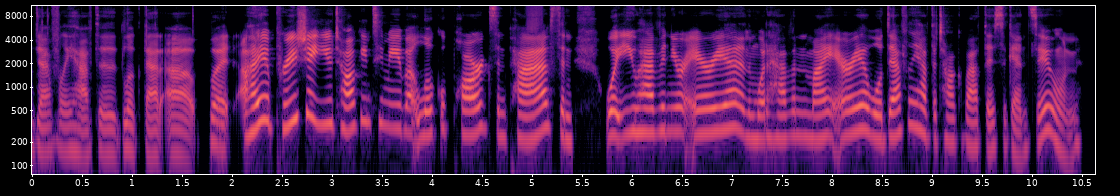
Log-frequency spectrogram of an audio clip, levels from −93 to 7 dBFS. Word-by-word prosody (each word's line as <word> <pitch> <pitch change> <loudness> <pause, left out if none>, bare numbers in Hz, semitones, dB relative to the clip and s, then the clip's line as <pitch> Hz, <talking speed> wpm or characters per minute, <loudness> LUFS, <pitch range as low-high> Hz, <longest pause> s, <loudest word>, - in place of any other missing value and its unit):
definitely 160 -1 -7
have 140 -2 -5
to 145 -1 -9
look 165 -3 -9
that 140 - -2
up, 145 -1 -2
but 180 -4 0
I 285 +4 +5
appreciate 385 +4 +5
you 340 +1 +1
talking 315 +5 +1
to 350 -1 -9
me 305 -1 +2
about 280 -2 -1
local 250 +5 -6
parks, 255 +3 +2
and 230 -2 -12
paths, 225 +8 +4
and 215 -3 -6 0.3
what 245 -3 +2
you 270 +3 0
have 270 0 +3
in 280 0 -6
your 275 0 -1
area, 270 +3 +2
and 280 -8 0
what 220 0 -2
have 220 +1 -6
in 235 -1 -11
my 220 +2 +2
area, 270 +5 +2
we'll 225 -2 -3
definitely 270 +8 -1
have 255 -3 -2
to 220 - -12
talk 200 0 -6
about 180 -3 -5
this 175 +3 -5
again 170 -2 -8
soon. 205 -3 -4
245 Hz, 225 wpm, -26 LUFS, 210-285 Hz, 0.3 s, I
